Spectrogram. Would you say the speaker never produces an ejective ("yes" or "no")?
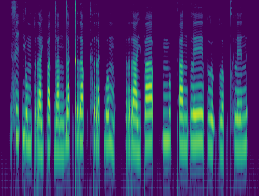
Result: yes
